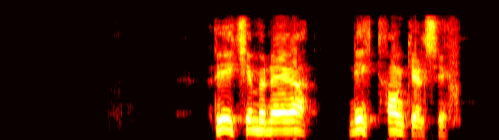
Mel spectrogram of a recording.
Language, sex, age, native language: Icelandic, male, 70-79, Icelandic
